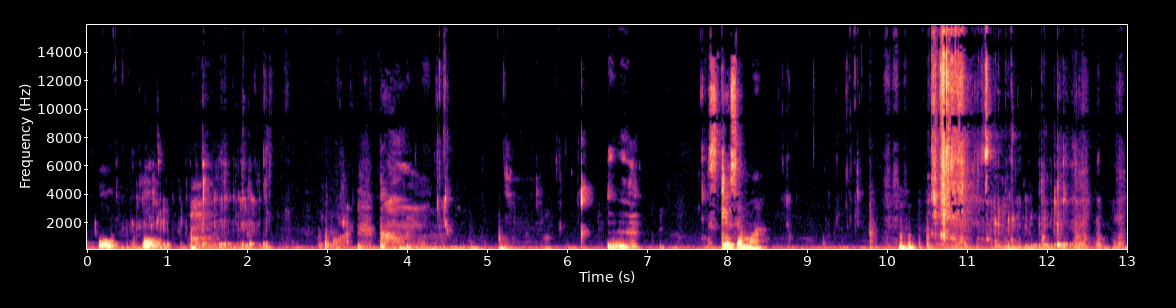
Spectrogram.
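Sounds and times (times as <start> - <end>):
chewing and crunching chips: 8.6 - 13.0.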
